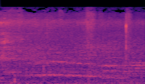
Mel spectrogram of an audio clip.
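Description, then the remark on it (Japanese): Steady roar of busy street traffic as someone walks past a yakiniku restaurant, a continuous wash of engine and road noise with a faint wavering tone running through it; nobody speaks. “まあそんな感じで車通りも多くなってきたので今日はこの辺で終わりにしたいと思います”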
